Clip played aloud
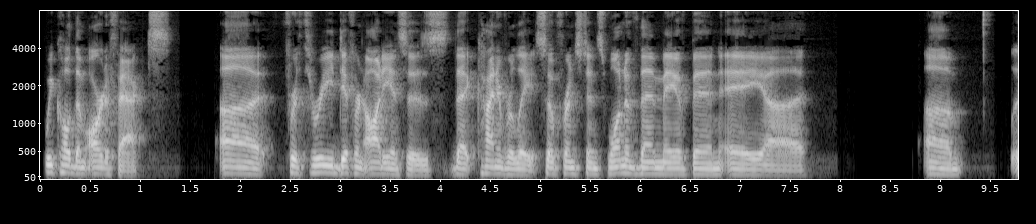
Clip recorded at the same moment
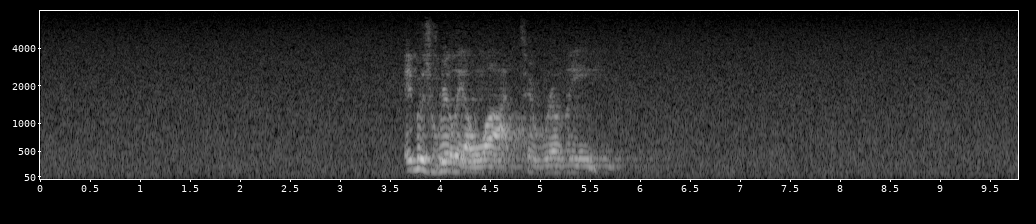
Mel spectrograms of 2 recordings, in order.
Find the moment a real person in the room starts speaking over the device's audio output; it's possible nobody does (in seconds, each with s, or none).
3.6 s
